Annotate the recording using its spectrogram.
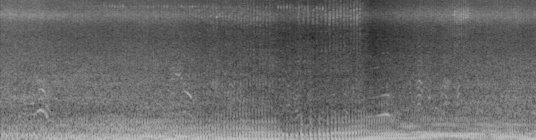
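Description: Motorcycle and scooter engines running close by as several bikes pass, each carrying two riders up a steep uphill bend, with voices in the background.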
